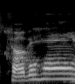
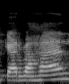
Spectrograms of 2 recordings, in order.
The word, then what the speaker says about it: Carvajal: still horrible i mean my last name is carvajal and it's actually carvajal and i don't uh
